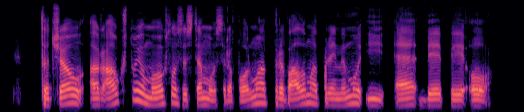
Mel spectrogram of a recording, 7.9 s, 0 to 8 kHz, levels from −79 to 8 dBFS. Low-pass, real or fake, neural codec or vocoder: 7.2 kHz; real; none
